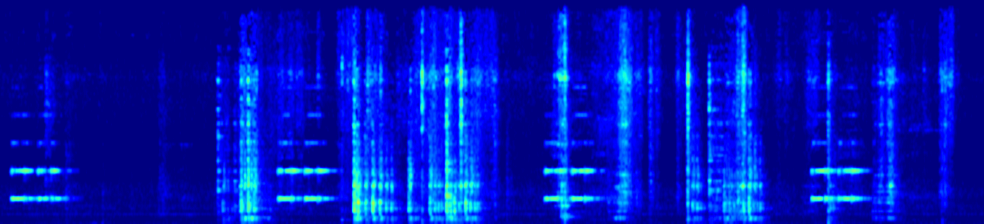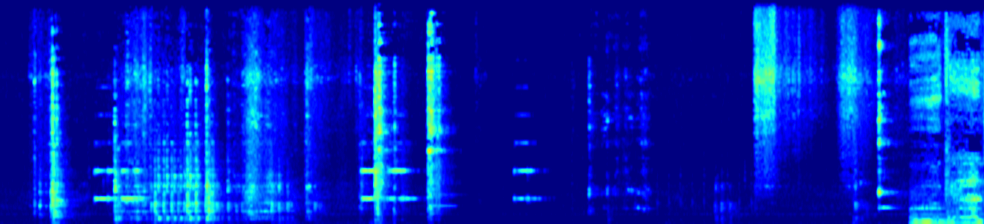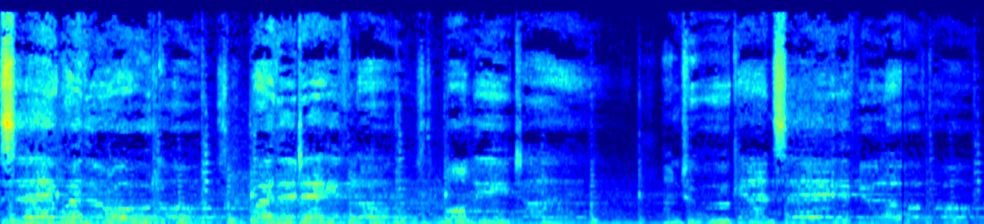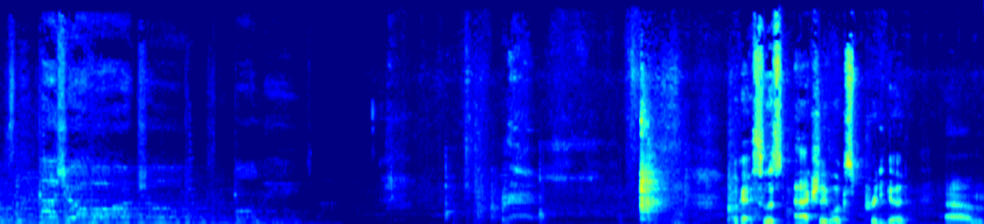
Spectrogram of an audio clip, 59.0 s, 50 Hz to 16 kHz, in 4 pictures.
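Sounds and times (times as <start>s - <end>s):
spatula scraping frying pan: 9.0s - 9.7s, 10.4s - 11.6s, 13.0s - 13.7s, 16.6s - 19.6s.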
